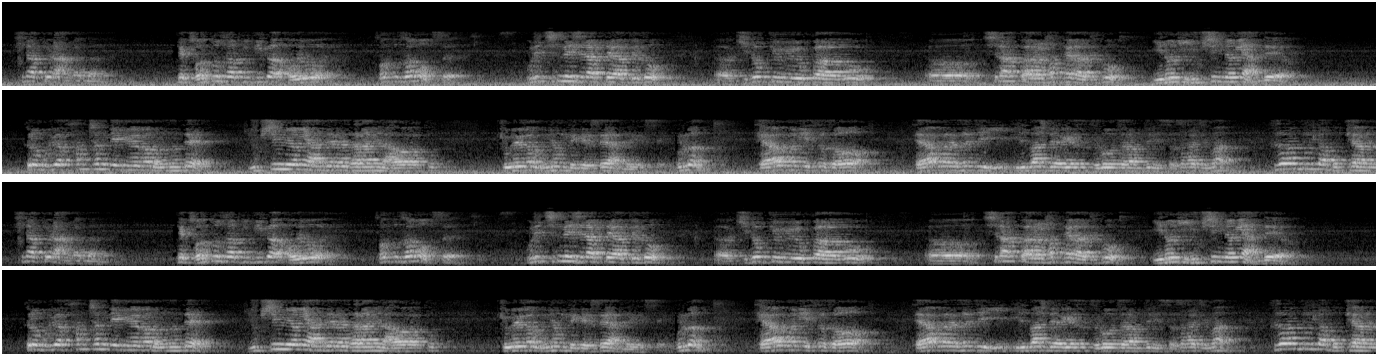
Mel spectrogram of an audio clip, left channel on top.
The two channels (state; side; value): noise; left; rumble, 12 dB below the sound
